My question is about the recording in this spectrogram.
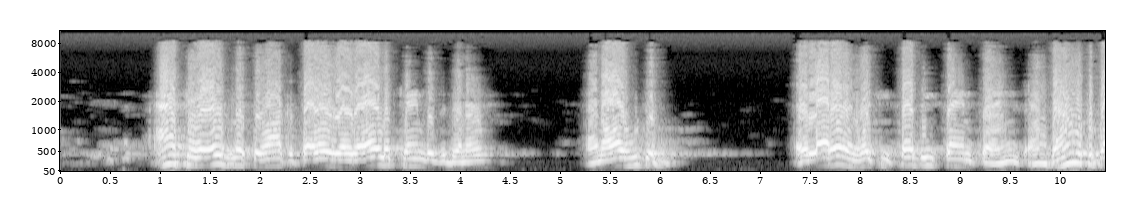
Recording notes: The quality of this recording is poor and because of that this recording is not for everyone. At parts it is difficult to hear what is being said.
